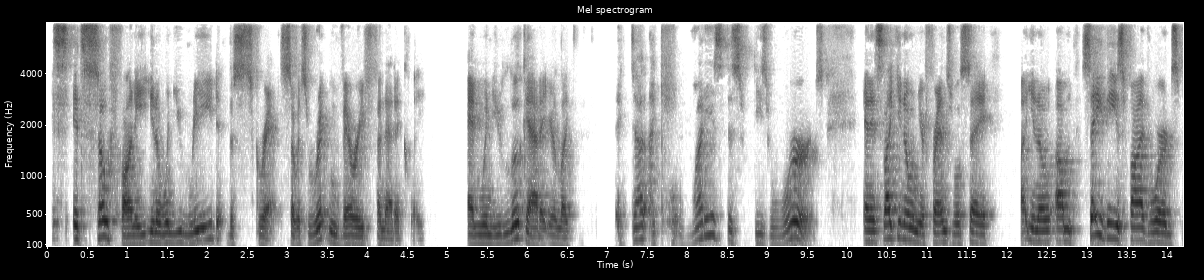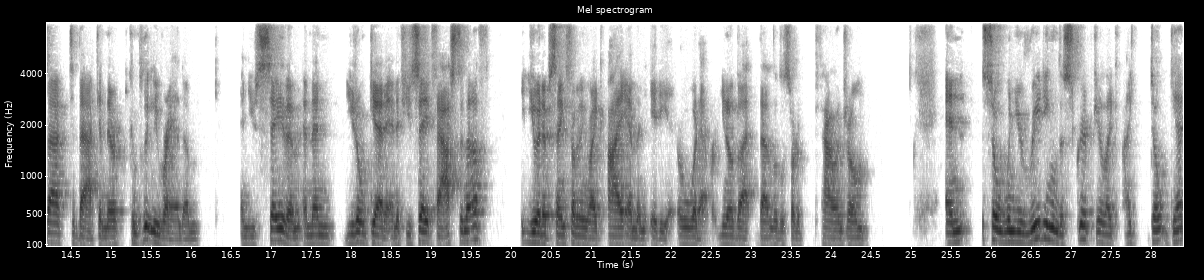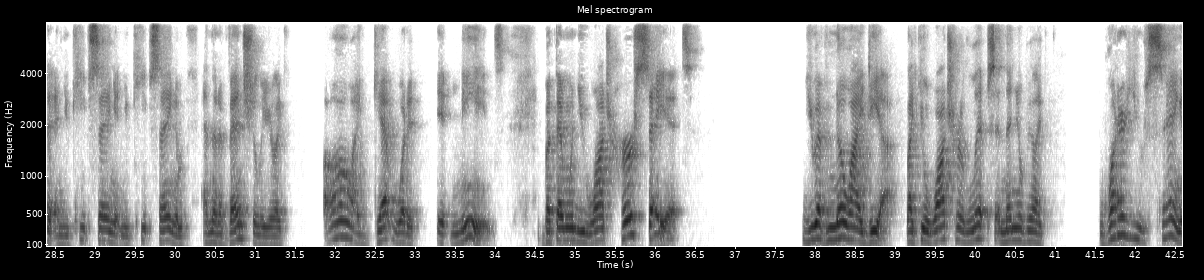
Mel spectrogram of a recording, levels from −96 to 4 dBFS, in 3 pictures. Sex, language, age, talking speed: male, English, 30-49, 220 wpm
